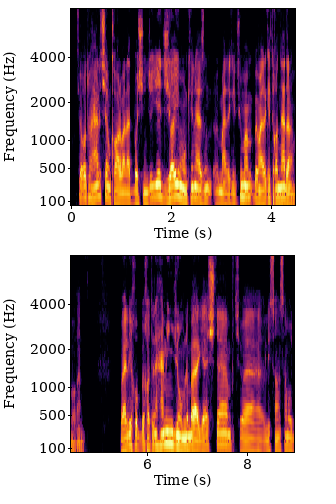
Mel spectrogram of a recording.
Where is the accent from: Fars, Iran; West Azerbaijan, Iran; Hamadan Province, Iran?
Hamadan Province, Iran; Bahar; also born or lived in Ilam / Abdanan / Tehran; متولد تیر 56 م همدانی هم هستم بهار همدان شهری تقریبا 15 کیلومتری همدان و پدر و مادر از اهل اونجان من تو خودم توی پایگاه نوژه دنیا آمدم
